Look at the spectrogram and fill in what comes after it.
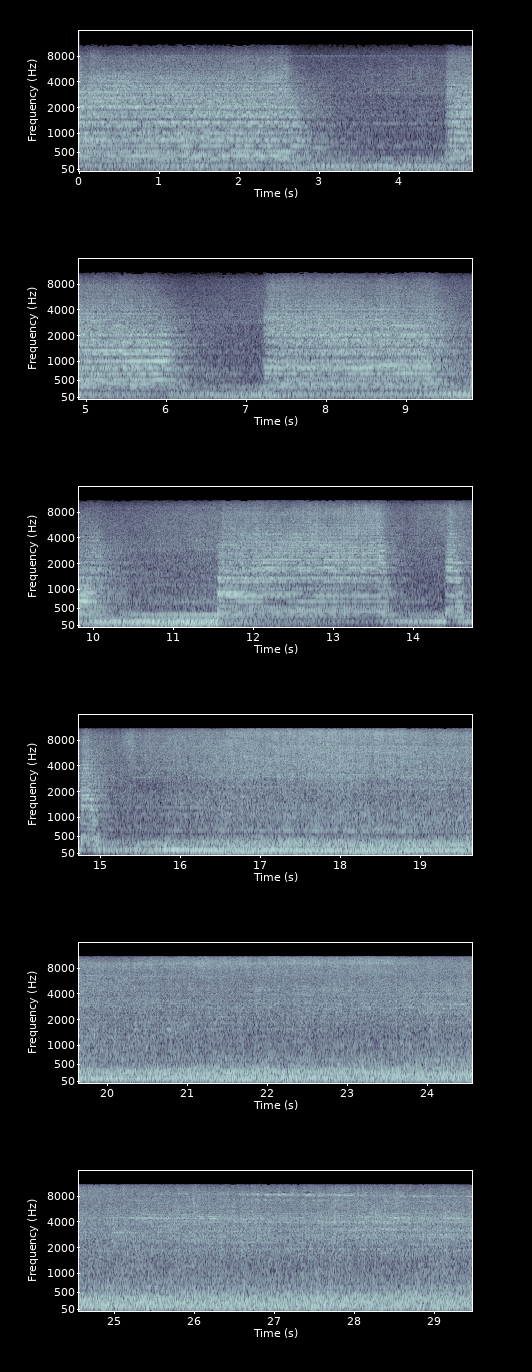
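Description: Freight train's diesel locomotive horn sounding a series of blasts, some long and some short, over the first fifteen seconds. Then the locomotive's engine and the steady rumble and clatter of freight cars rolling past close by.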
